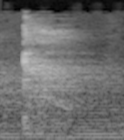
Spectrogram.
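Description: One sharp cough bursts out, then trails off, with quiet background hum.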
